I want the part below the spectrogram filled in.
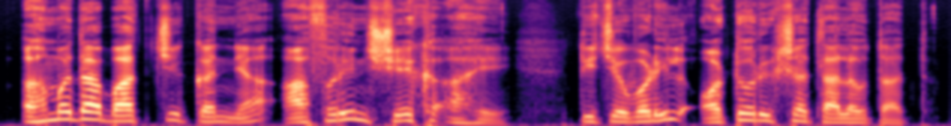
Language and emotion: Marathi, neutral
